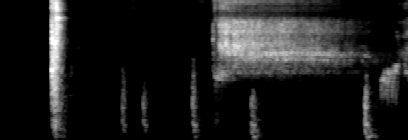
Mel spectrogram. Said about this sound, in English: It's like the door kind of opens a little bit like a spaceship.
